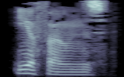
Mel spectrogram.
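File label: "earphones", English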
